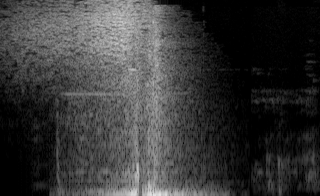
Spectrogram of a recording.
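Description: Whoosh transition sound effect that swells over about a second, with a deep rumble underneath peaking just after a second in, then fades away.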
